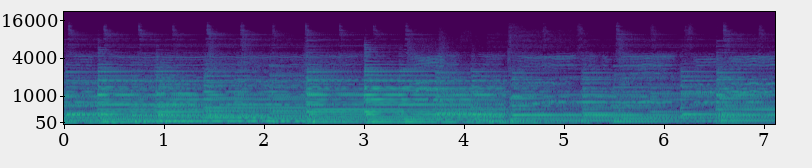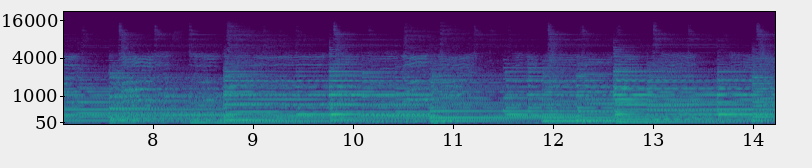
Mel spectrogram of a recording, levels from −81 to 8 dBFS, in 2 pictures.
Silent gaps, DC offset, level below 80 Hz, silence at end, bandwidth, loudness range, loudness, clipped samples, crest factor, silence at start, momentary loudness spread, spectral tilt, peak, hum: none; under 0.1%; -46 dBFS; 0 s; 15 kHz; 3 LU; -30 LUFS; under 0.1%; 16 dB; 0 s; 6 LU; -6.5 dB/octave; -14 dBFS; none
